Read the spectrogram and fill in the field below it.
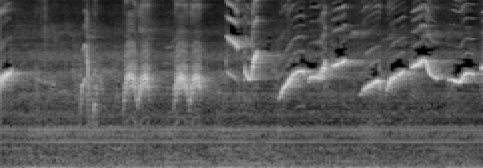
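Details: Chinese hwamei in 'hót xòe' spread-tail song with eagle-wing display. It gives loud clear whistles, a few abrupt notes, then a flowing chain of rising slurred phrases climbing in pitch. A constant low hum runs beneath.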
